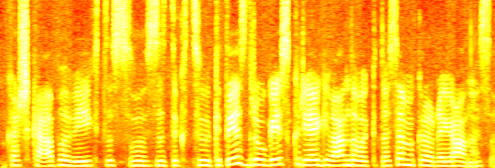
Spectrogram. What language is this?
Lithuanian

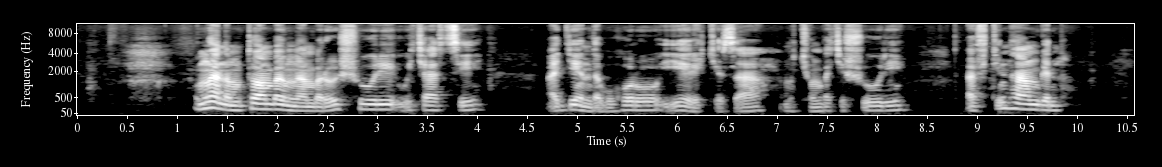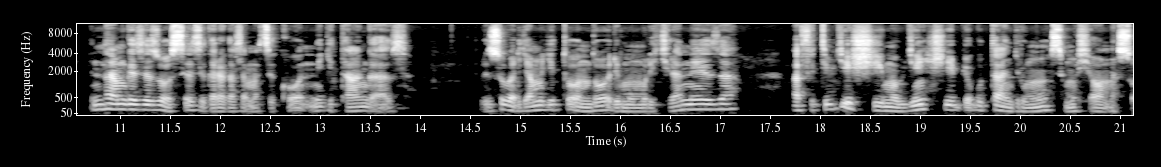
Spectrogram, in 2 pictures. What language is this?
Kinyarwanda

